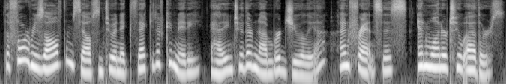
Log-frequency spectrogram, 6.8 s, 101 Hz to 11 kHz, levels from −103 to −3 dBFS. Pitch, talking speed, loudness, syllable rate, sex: 235 Hz, 180 wpm, -16 LUFS, 6.0 syllables/s, female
